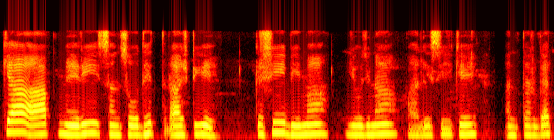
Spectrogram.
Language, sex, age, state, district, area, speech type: Hindi, female, 60+, Uttar Pradesh, Hardoi, rural, read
